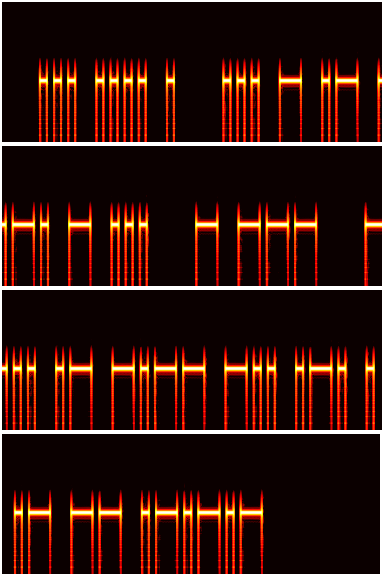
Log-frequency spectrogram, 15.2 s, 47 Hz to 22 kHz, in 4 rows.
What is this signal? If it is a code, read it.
Morse code, heard as a keyed tone, about 17 wpm, 700 Hz. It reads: SHE STARTS TO DAYDREAM.
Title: Easy Phrases 17wpm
